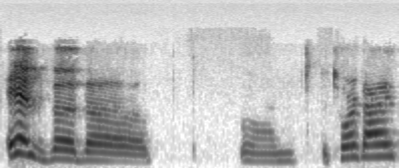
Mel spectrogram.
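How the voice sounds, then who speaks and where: A woman's voice: medium pitch, animated, extremely slow. A woman in a casual, conversational travel chat with a friend, often repeating phrases for emphasis. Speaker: podcast speaker. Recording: dull lo-fi sound.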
